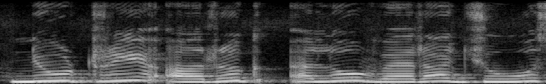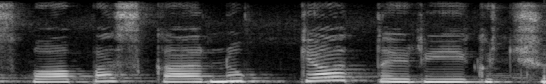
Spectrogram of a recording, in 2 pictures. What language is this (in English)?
Kashmiri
